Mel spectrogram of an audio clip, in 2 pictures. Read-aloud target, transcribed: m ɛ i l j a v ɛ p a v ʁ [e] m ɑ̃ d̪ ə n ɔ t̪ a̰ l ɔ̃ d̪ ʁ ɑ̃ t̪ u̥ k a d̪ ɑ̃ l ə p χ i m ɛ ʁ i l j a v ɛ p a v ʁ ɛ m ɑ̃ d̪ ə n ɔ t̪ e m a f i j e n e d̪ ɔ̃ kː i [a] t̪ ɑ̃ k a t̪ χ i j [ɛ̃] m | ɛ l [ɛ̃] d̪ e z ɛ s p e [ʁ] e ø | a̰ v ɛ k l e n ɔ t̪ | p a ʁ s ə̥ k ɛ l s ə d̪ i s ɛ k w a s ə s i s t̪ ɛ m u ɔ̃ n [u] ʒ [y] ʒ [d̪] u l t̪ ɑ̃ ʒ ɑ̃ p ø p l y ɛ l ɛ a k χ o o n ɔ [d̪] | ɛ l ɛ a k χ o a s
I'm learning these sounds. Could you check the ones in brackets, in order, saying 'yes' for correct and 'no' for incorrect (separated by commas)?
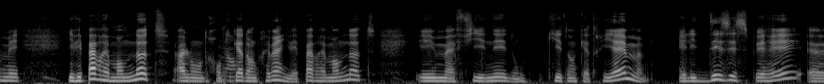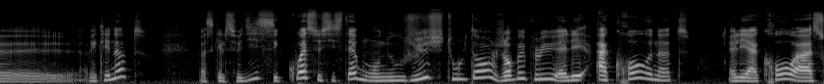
no, no, no, no, yes, yes, yes, no, no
